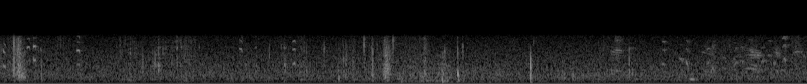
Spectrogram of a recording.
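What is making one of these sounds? A small monkey chirps in short, high calls nearby.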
